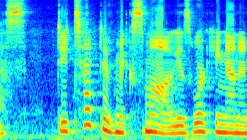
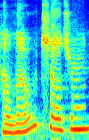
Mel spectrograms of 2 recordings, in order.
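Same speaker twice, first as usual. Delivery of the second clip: sweet, sugary tone with raised pitch; 5 semitones higher than usual. Narrator reading a story aloud; a character greets the children in a sweet voice. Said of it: "someone said in a sweet voice".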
